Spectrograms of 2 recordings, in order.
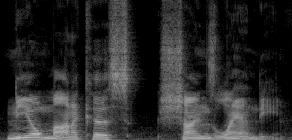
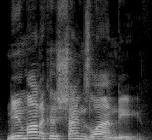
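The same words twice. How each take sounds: First: The name is said slowly and carefully. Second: The name is said very quickly.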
